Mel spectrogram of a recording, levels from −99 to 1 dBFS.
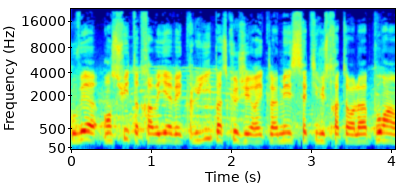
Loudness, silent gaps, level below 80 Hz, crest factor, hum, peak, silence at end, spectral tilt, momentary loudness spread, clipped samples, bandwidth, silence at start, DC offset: -16 LUFS; none; -76 dBFS; 16 dB; none; 0 dBFS; 0 s; -1.5 dB/octave; 4 LU; under 0.1%; over 20 kHz; 0 s; under 0.1%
